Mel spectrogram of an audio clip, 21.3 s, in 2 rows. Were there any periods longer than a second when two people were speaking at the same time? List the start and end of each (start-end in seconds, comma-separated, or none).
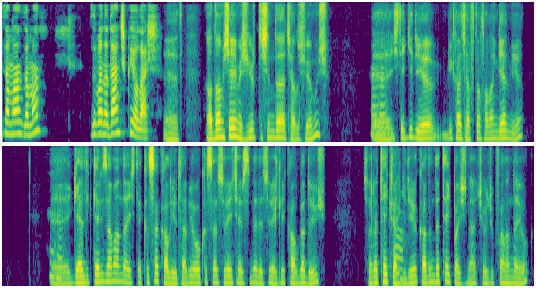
none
